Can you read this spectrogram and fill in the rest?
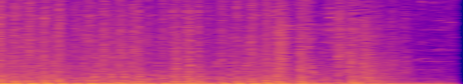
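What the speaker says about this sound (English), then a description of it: "I'm getting shot from behind, Lobby." Dense, continuous gunfire from a Call of Duty Mobile match, loud and close, with rapid overlapping bursts of automatic weapons fire that barely let up for over two seconds.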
